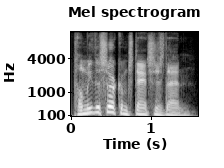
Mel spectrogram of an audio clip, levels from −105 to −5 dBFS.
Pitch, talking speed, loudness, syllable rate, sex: 130 Hz, 190 wpm, -17 LUFS, 5.2 syllables/s, male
